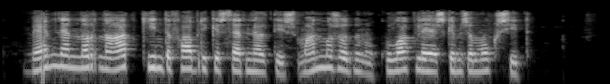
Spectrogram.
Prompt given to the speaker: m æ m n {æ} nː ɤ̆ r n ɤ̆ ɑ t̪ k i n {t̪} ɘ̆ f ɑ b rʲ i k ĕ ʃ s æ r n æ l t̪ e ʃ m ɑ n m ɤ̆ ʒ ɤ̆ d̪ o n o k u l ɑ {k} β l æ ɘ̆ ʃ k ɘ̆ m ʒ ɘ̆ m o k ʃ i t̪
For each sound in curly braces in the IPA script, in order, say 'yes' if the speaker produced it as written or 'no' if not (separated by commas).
yes, no, yes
